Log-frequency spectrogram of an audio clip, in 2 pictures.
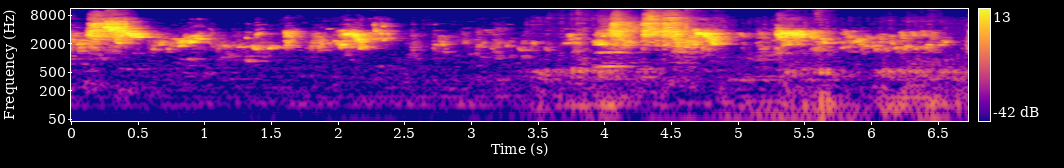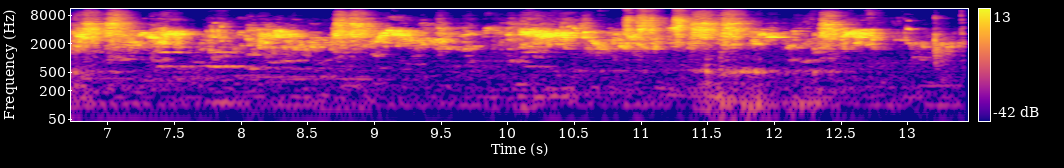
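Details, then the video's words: Pet budgies cuddling and fighting: long stretches of dense chirping and squawking warble, with a quieter lull early on and faint wing or cage sounds beneath. "Budgie chripping"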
